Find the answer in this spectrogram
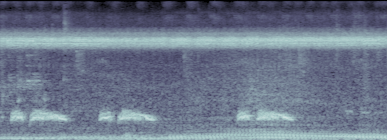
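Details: Spotted dove, bird farm in Ba Vì, Hanoi, Vietnam, delivering three paired coos, a clipped note then a longer falling one, against a shrill insect drone and a low rumbling hum.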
